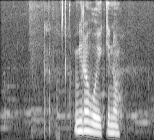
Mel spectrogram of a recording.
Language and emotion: Russian, neutral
